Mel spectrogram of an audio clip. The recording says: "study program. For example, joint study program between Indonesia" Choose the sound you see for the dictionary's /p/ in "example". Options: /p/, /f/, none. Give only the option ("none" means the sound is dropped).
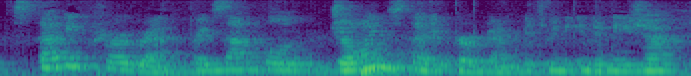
/p/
